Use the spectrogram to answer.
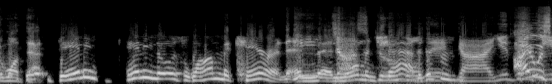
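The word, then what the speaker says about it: Lon McEachern: I do like that you called him Lon Mckan and he's Lon McCarron.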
